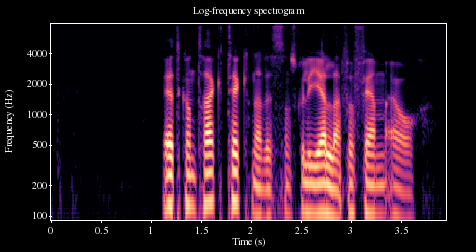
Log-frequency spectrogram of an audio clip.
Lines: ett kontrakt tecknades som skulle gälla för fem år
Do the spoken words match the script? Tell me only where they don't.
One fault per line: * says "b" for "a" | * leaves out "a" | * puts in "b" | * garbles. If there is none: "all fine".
all fine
